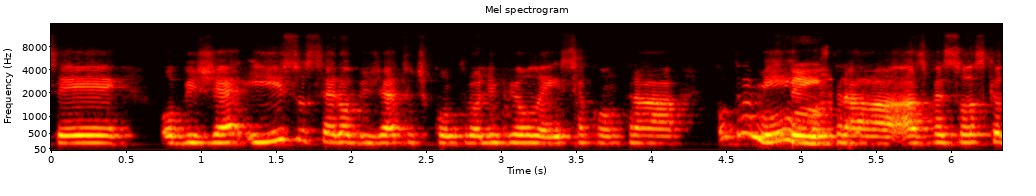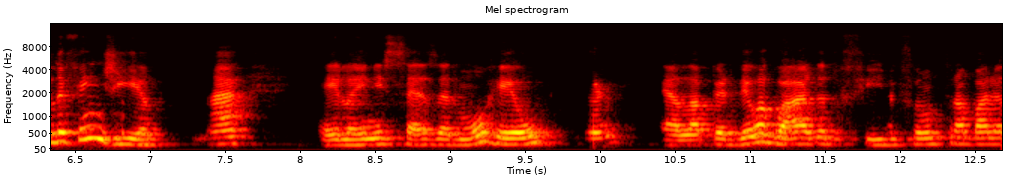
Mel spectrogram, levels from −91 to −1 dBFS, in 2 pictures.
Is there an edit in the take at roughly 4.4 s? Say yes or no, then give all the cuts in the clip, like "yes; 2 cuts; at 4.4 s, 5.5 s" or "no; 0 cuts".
no; 1 cut; at 8.0 s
